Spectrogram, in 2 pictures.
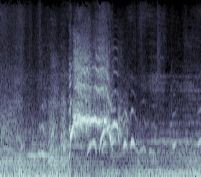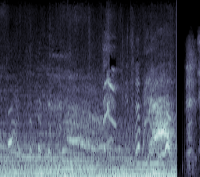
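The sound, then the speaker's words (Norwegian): Loud, shrill screaming rises over a dense rumble of background noise, with several piercing, wavering shrieks bursting out in quick succession before the sound cuts off abruptly. “så, så, som dere hører der, så eh, er det Jeg er litt usikker på om det er meg eller spøkelset som skriker.”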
